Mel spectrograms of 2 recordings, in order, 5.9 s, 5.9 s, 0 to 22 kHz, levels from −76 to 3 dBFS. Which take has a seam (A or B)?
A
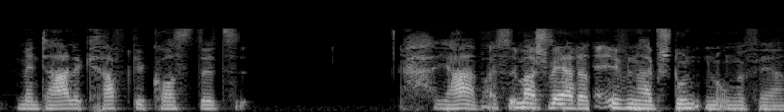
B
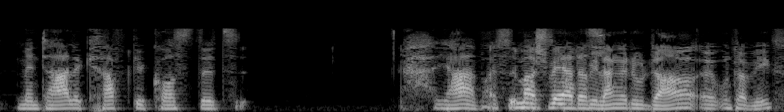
A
